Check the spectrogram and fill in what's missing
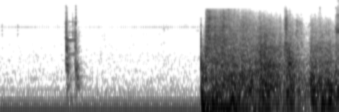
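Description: A sharp click, then a sudden loud explosion burst from a bomb placed in an Unreal Development Kit game, with a roaring noisy tail that flares again before fading.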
